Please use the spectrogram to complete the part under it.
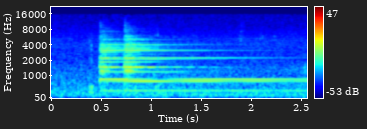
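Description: A ship's bell is struck twice in quick succession at a US Navy retirement ceremony, loud and close, its bright metallic tone ringing on and slowly fading.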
